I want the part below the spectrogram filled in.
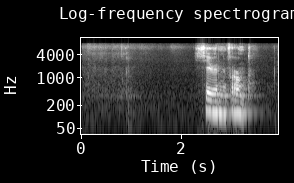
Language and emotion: Russian, neutral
